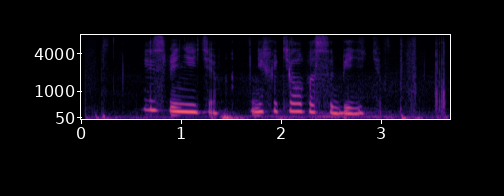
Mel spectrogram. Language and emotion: Russian, sad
